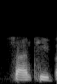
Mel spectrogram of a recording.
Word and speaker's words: Santé: Santé, by the way, is Swahili for health. French, pronounced santé as well.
